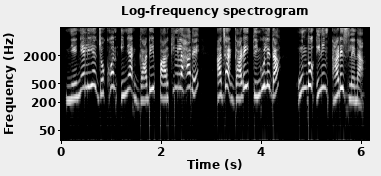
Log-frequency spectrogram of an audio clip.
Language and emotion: Santali, angry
